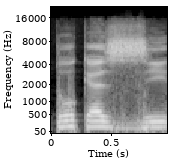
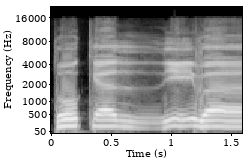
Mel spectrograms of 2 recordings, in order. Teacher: Di sini jangan dibaca dengan za, jangan tukazzi tapi tukadziban. Panjang ban boleh 2 harakat, boleh 4 harakat dan boleh pula 6 harakat karena dia mad arid lis sukun.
